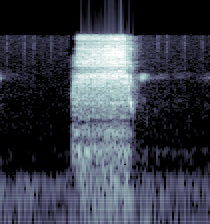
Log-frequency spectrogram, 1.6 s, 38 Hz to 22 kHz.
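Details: One short, rough hissing screech, about half a second long, from an owlet in a nest box at night as a parent brings a vole, late March 2024; low hum and a faint high tone around it.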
